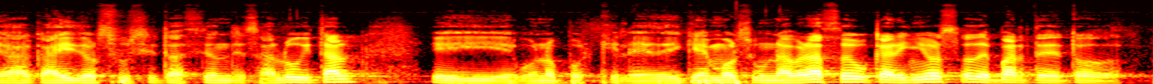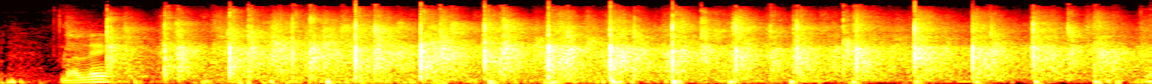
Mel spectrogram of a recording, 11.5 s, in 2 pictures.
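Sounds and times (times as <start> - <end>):
speech: 0.0 - 6.9
audience applause: 6.1 - 11.5.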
